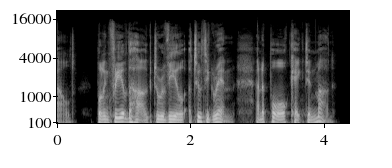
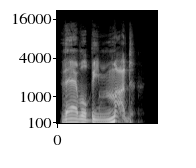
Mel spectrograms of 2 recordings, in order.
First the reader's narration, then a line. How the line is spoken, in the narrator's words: he growled playfully at his little brother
